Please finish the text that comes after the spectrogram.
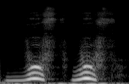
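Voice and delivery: two loud imitated woofs; dog bark. A narrator's reading. Storyteller as the dog calling to the spider, loud woofing. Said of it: "barked the dog".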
